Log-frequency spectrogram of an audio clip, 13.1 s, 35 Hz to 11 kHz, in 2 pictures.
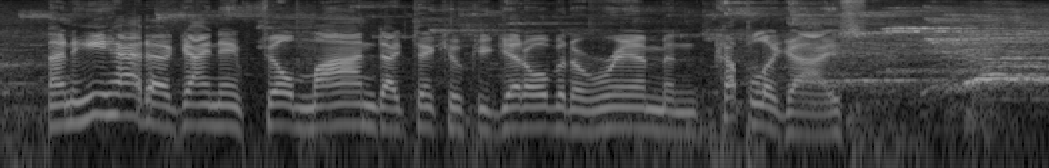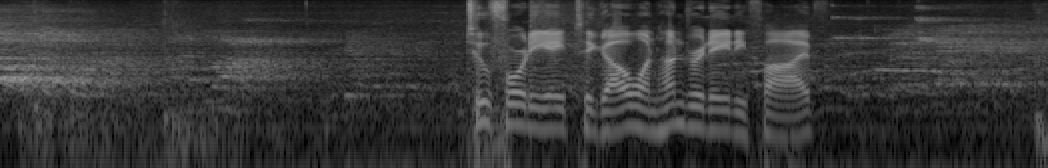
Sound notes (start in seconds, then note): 5.2 people yelling; 11.9 players yelling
